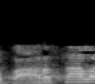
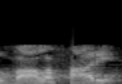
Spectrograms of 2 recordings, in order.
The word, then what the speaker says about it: బాలసారే: ఏదో ఆ బాలసారే చేస్తుంటారు బారసాల కాదు బాలసారే బాలసారే అంటే బాలునకు ఇస్తున్న సారే కాలుక దాని బలశాల బాలసా బాలసాల భారసాల ఎంత బారమైనా ఎక్కించారు అసలు దాని ఉచ్చారణ బాలసారే బాలసారే యందు ముందు ఆ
